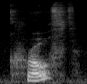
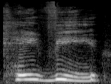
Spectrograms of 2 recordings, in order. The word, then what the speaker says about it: Kvothe: And I think it's day 1 of listening to, I think how you say his name is like Croth. It's like Kvothe. And so we're listening to his story because he's something very important.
